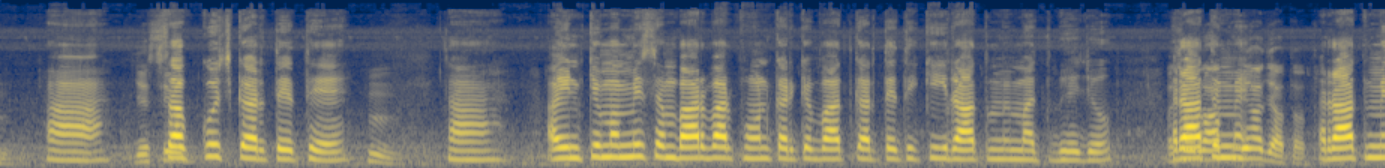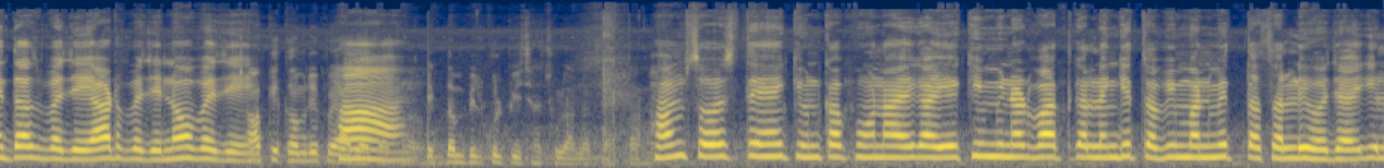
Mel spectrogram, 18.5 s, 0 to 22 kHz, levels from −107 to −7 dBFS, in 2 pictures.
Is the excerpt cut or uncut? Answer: cut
